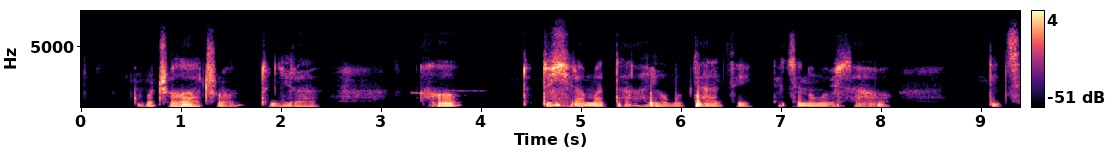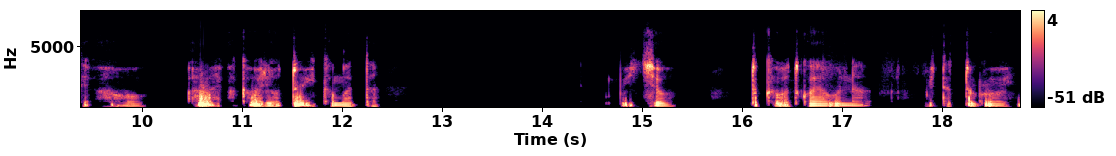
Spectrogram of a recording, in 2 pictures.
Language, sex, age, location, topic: Kinyarwanda, male, 18-24, Musanze, government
